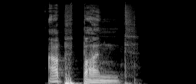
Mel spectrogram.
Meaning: first/third-person singular dependent preterite of abbinden
- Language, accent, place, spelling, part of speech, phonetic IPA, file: German, Germany, Berlin, abband, verb, [ˈapˌbant], De-abband.ogg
